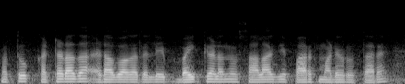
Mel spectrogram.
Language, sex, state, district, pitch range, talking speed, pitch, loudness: Kannada, male, Karnataka, Bangalore, 110-120 Hz, 135 wpm, 115 Hz, -17 LUFS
